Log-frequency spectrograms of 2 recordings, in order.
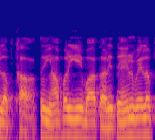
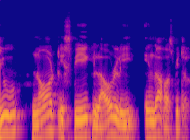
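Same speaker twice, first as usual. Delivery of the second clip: slow dictation read; much slower than usual. Shown as a demonstration. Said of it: "reading the question sentence".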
